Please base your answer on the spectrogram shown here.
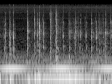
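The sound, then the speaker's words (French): Rapid typing on the keyboard of a positronic computer in a science-fiction setting: many quick, irregular key clicks over a faint, steady low hum. “Sandorf pianota sur le clavier de la positronique”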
